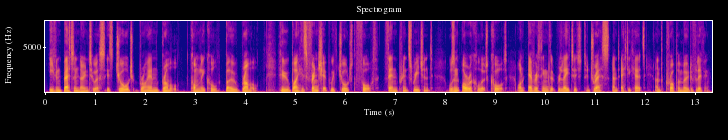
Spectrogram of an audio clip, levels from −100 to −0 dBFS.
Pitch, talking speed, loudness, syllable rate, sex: 120 Hz, 185 wpm, -24 LUFS, 5.9 syllables/s, male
